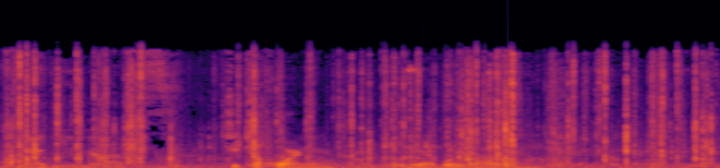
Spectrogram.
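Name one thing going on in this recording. A plastic snack bag crinkles as a hand handles it.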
